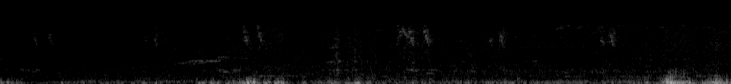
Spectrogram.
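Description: Scattered faint bird chirps, short and high, with low thumps on the microphone about two and a half seconds in and again near the end.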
